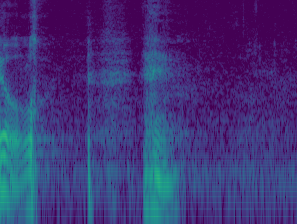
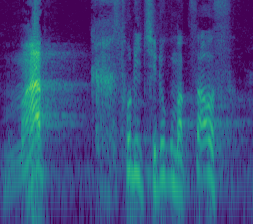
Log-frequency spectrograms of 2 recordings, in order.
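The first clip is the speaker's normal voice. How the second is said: normal talking voice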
